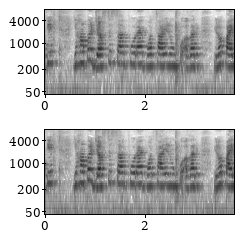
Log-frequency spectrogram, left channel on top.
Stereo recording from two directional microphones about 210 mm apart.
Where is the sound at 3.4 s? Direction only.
45° right (ahead or behind).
